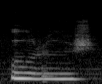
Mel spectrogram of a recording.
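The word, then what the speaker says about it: Uruz: It almost looks like an N, but it's actually pronounced Uruj.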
